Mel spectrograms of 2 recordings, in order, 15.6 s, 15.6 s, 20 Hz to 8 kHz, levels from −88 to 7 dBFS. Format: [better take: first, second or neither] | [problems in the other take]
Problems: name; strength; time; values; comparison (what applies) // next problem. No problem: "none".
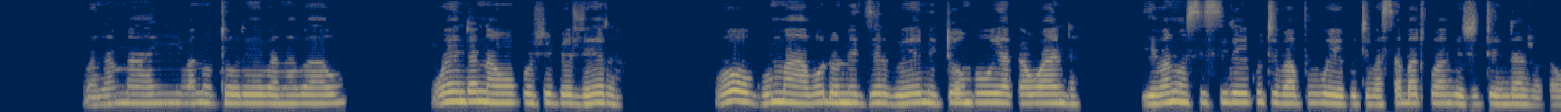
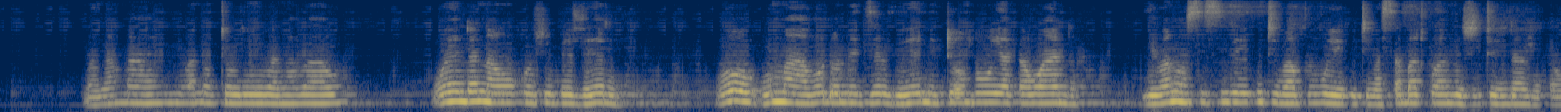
first | noise reduction (neural separator model SepFormer DNS4)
